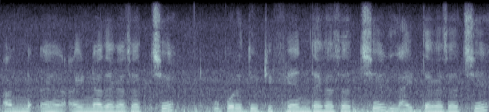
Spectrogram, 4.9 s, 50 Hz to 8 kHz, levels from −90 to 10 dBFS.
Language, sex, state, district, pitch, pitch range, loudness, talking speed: Bengali, male, Tripura, West Tripura, 155 Hz, 150-160 Hz, -14 LUFS, 135 wpm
